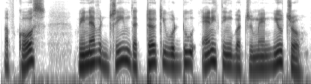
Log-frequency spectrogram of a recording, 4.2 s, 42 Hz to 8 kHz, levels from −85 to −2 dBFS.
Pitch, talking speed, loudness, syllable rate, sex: 140 Hz, 190 wpm, -19 LUFS, 6.1 syllables/s, male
